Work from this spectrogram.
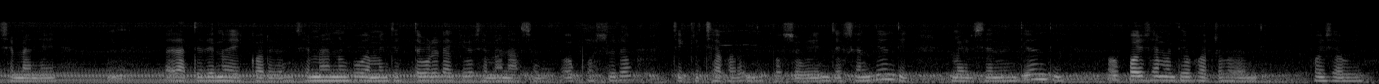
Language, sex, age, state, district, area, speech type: Odia, female, 45-60, Odisha, Ganjam, urban, spontaneous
